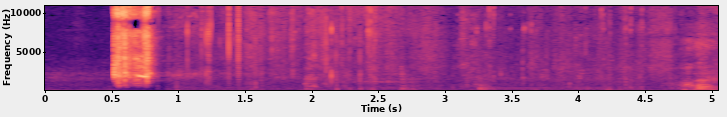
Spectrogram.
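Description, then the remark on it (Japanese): A single loud camera shutter snap, a sharp, bright mechanical burst lasting under a second, as a photo is taken in Mitaka, Japan, followed by low, quiet background noise with a few faint scuffs and taps. “今三鷹で発見しました激写はい”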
